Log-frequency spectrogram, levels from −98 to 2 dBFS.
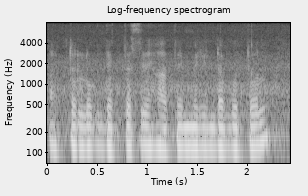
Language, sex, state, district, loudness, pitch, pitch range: Bengali, male, Tripura, West Tripura, -17 LUFS, 120 Hz, 115-120 Hz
